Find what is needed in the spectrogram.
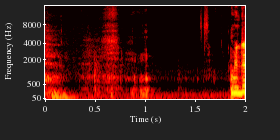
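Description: A short pause in a man's talk: faint room tone in a small room with a few soft, faint sounds, and his voice starting again near the end.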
